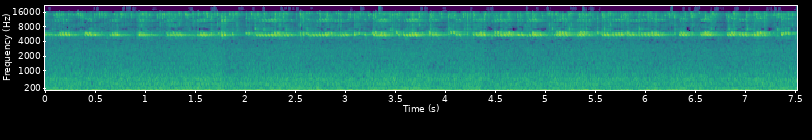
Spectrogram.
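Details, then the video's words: A chorus of crickets recorded as relaxing nature ambience: piercing high chirps pulse in short rhythmic bursts throughout, layered over low continuous rumble. "Relaksasi Suara Jangkrik Penghantar tidur || Nature Sound of Crickets"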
